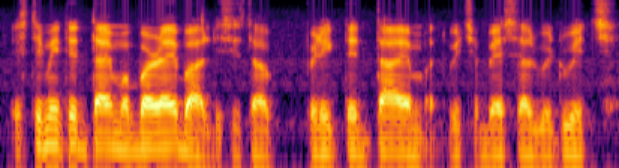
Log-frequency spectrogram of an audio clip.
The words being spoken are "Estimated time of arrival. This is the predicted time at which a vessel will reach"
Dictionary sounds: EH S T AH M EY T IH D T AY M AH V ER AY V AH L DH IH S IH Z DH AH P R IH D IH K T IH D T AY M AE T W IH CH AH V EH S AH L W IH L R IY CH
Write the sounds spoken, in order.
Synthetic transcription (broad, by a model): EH S T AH M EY T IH D T AY M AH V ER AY B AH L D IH S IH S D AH P R IH D IH K T IH D T AY M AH T W IH CH AH B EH S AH L W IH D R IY CH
